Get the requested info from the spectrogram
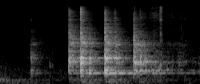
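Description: An aluminium rod knocking against a fuel strainer inside a tractor's metal fuel tank while the strainer is pushed into the tank outlet: about six quick knocks in under a second, with a ringing tone from the tank that carries on after them.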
